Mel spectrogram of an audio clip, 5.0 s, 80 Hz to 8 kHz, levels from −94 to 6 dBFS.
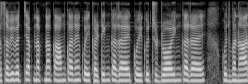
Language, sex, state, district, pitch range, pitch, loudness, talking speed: Hindi, female, Bihar, Jamui, 205-220 Hz, 215 Hz, -15 LUFS, 255 wpm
